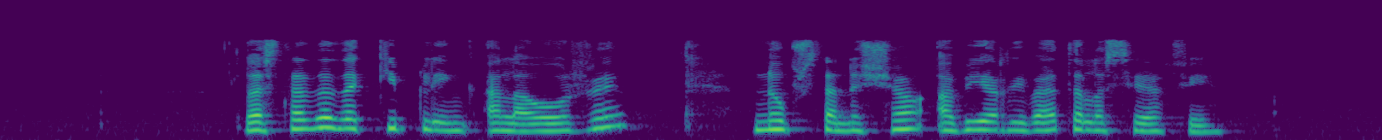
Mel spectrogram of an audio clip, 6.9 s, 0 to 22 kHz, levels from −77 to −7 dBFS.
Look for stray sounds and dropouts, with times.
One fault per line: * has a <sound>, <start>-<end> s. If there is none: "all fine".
all fine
